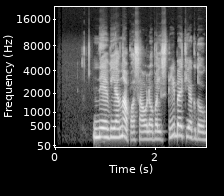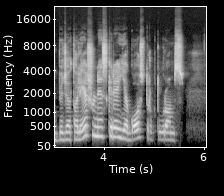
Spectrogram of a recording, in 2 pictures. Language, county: Lithuanian, Kaunas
